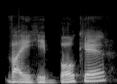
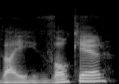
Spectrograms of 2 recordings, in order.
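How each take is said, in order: First: The second word begins with a hard b sound. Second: The second word begins with a soft v sound. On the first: "I would have expected this bait to be spirantized" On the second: "So I would have expected, as we see in Genesis one"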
